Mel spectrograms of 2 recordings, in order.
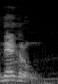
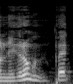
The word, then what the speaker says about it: Negron: ya que se murió Chuck Negron. – Dios santo. Y es Negron. Parece, se escribe como como negro, con N, o sea, pero es Negron, no Negrón.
